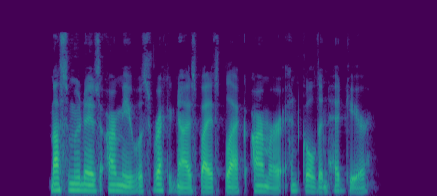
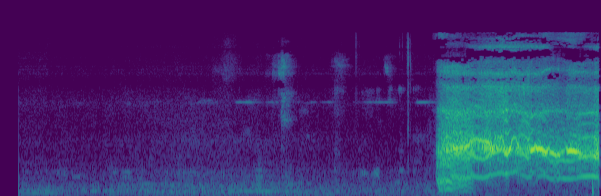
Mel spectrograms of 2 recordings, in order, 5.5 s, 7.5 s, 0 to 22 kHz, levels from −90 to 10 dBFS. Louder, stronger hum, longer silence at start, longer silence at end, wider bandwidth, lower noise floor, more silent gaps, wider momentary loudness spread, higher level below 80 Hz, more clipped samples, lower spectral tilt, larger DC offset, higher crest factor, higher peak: second, -26 LUFS vs -13 LUFS; neither; second, 0.65 s vs 5.45 s; first, 0.85 s vs 0 s; about the same, 11.5 kHz vs 11.5 kHz; first, under -90 dBFS vs -58 dBFS; neither; about the same, 7 LU vs 7 LU; about the same, -56 dBFS vs -60 dBFS; neither; first, -7 dB/octave vs -2 dB/octave; neither; first, 24 dB vs 16 dB; about the same, -4 dBFS vs -2 dBFS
